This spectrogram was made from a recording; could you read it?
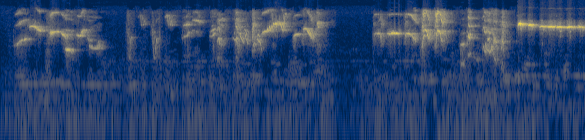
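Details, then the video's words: Oriental magpie-robin singing vigorously in phrases separated by short silences: twittering and scratchy runs, rich whistles, ending on a long steady high whistle. Used as tutor song for songbirds. "Suara Burung Kacer | Gacor"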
